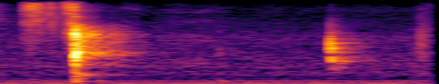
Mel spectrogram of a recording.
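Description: A kitchen knife slicing sweet potato yams on a cutting board, two sharp, close chopping strikes about a second apart over a low background hum, with no talking.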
